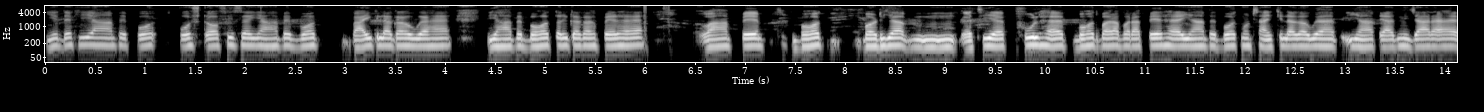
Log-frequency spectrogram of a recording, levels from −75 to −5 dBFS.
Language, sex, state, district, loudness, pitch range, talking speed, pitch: Hindi, male, Bihar, East Champaran, -19 LUFS, 160-170 Hz, 200 wpm, 165 Hz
